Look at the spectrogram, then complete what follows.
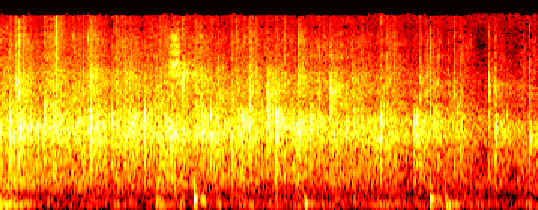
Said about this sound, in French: On peut les applaudir, s'il vous plaît, une nouvelle fois.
